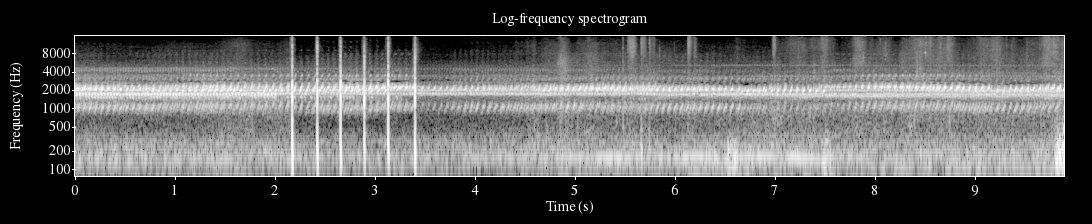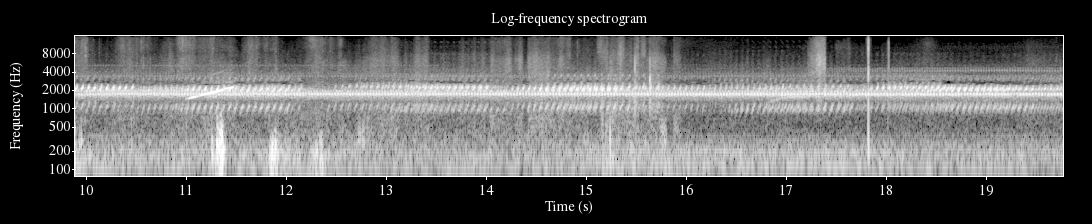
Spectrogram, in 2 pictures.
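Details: Frogs and toads in full chorus, rapid pulsed trills and croaks overlapping continuously, interrupted early by a quick series of sharp clicks and later by a few scattered knocks and a short rising chirp.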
